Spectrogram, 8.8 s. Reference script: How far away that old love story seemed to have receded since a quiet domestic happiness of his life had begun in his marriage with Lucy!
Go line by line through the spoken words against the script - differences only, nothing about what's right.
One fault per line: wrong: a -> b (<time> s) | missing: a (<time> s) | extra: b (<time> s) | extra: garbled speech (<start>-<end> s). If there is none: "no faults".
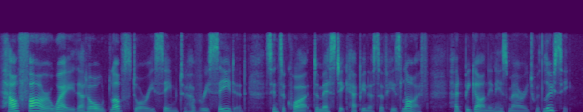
no faults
